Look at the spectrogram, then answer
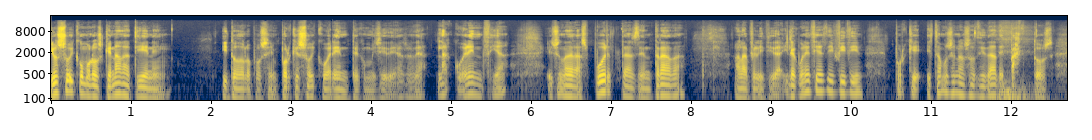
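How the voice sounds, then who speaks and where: His pitch moves through very wide swings, with vocal fry in his voice. The man talks fairly quickly. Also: medium pitch for a man. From Spain. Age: 70s. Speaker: psychiatrist. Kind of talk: interview answer.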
